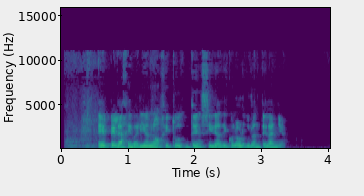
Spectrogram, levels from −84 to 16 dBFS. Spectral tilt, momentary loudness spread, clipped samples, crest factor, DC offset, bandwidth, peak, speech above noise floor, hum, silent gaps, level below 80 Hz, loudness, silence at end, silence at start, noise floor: -6 dB/octave; 6 LU; under 0.1%; 20 dB; under 0.1%; 11.5 kHz; -8 dBFS; 49 dB; none; none; -62 dBFS; -26 LUFS; 0.7 s; 0.05 s; -74 dBFS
